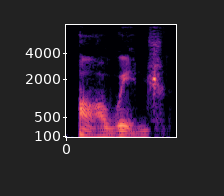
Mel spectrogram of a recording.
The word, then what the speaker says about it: Earwig: of her Manor housee Mrs earwig pronounced R WID got the news while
